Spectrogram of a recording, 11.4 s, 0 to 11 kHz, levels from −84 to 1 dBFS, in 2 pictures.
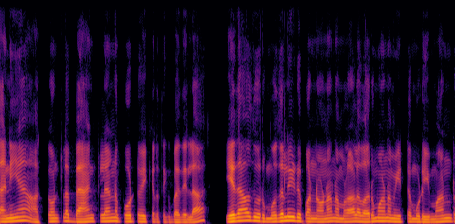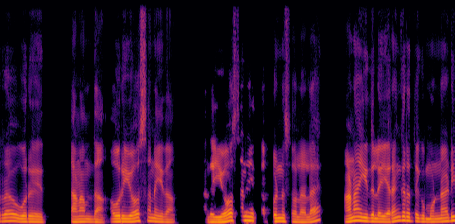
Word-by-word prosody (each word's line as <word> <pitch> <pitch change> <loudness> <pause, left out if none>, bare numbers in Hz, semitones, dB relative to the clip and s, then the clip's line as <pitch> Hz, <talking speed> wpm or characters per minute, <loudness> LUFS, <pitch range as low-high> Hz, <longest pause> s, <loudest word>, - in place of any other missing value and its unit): தனியா 155 +6 +2 0.2
அக்கவுண்ட்ல, 155 +6 -3
பேங்க்லன்னு 155 +4 +1
போட்டு 150 0 -1
வைக்கிறதற்கு 125 -4 -6
பதிலா, 120 +2 -1 0.4
ஏதாவது 185 +3 +3
ஒரு 150 - -1
முதலீடு 170 +4 +4
பண்ணோம்னா, 140 0 0
நம்மால 145 +1 0
வருமானம் 155 +2 +1
ஈட்ட 140 +1 -5
முடியுமான்ற 135 +5 -1 0.2
ஒரு 140 -1 +1 0.5
தனம் 135 0 0
தான். 115 -3 -3
ஒரு 145 - +3
யோசனை 165 -3 0
தான். 120 - -8 0.3
அந்த 125 0 -1
யோசனை 185 +5 +2
தப்புன்னு 155 0 -1
சொல்லல. 120 0 -1 0.4
ஆனா 175 +5 +4
இதுல 155 -3 +1
இறங்குறதுக்கு 165 -1 0
முன்னாடி, 155 +7 +1
150 Hz, 150 wpm, -23 LUFS, 135-165 Hz, 0.5 s, முதலீடு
